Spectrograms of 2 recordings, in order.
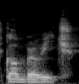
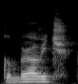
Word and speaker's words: Gombrowicz: ¿Quién es Gombrowicz o Gombrowicz, como se pronuncia usualmente en Latinoamérica?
